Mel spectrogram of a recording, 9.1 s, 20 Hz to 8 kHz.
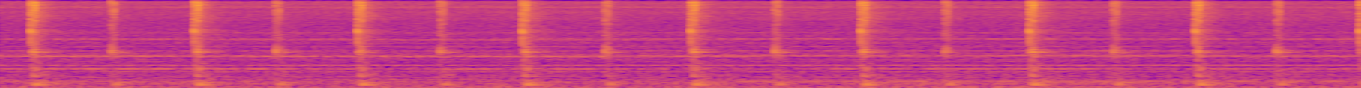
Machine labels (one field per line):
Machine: valve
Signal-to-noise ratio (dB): 6 dB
